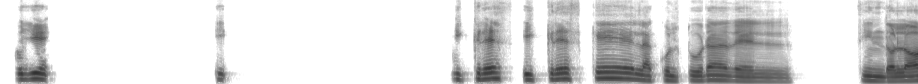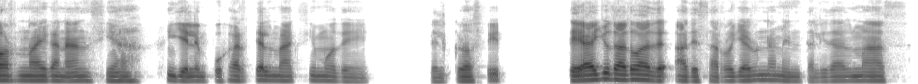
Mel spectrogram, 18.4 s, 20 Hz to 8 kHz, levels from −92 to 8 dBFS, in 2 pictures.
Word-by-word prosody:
Oye 145 0 +4 1.6
Y - - -6 2.2
¿Y 140 -2 -7
crees 155 +2 +3
y 135 -1 +1
crees 150 +1 +1
que 165 0 +3
la 125 -5 +2
cultura 120 +1 0
del 95 -4 -2 0.6
sin 110 -2 +1
dolor 110 +3 +5
no 115 0 -2
hay 115 0 +1
ganancia 105 -1 -4 0.2
y 115 -1 -4
el 105 +1 0
empujarte 105 +1 -6
al 115 - 0
máximo 110 0 -6
de 95 -3 -12 0.6
del 90 -2 -14
CrossFit 105 - -6 0.6
te 115 - +5
ha - - +6
ayudado 135 0 +4
a 125 - +4
de 110 -1 0
a 105 - -4
desarrollar 105 +1 -5
una 125 0 -7
mentalidad 100 -1 -9
más 110 0 -6
110 Hz, 110 wpm, -24 LUFS, 105-125 Hz, 2.2 s, ha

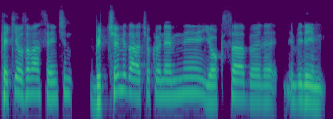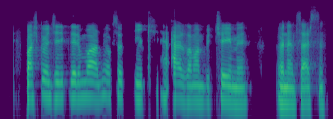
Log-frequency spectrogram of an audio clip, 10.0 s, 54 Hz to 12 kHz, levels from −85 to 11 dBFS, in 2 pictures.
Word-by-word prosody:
peki 155 +3 +3
o 165 - +2
zaman 170 +1 +2
senin 150 -3 -1
için 170 +2 -8 0.3
bütçe 125 - +4
mi 205 -2 -3
daha 160 -3 +4
çok 160 +1 -6
önemli 165 +1 -1
yoksa, 145 +3 +1
böyle, 130 -1 -3
ne 130 - -8
bileyim, 130 -3 +1 0.5
başka 135 +4 +3
önceliklerin 145 0 0
var 145 -2 +5
mı? 155 +4 -11
Yoksa 150 0 -5 0.2
ilk 135 -2 -4 0.2
he - - -5
her 135 -2 +4
zaman 125 -1 -2
bütçeyi 125 +2 +1
mi 115 0 -2 0.4
önemsersin? 110 0 +1
145 Hz, 155 wpm, -26 LUFS, 125-155 Hz, 0.5 s, var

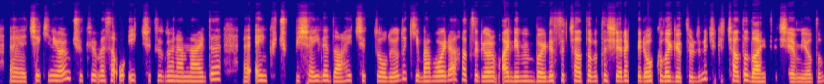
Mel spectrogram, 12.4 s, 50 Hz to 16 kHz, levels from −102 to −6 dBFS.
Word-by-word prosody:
eee, 180 -1 -4
çekiniyorum. 215 +3 +1
Çünkü 225 -1 -3
mesela 215 +1 -3
o 220 - -3
ilk 225 - -5
çıktığı 210 -1 -4
dönemlerde, 190 +4 -3 0.4
eee, - - 0
en 215 -1 +1
küçük - - 0
bir 200 - -2
şeyle 205 +1 +4
dahi 185 +4 -3
çıktığı 200 -2 -2
oluyordu 185 +6 -3
ki 220 - -2
ben 190 0 0
bu 195 +1 -2
arada 205 +4 +2
hatırlıyorum, 195 -5 +1
annemin, 190 0 +2
böyle, 190 +1 +2
sırt 220 +1 -6
çantamı 195 0 +1
taşıyarak 210 -1 +2
beni 190 -1 +2
okula 195 +1 +2
götürdüğünü 190 +6 -1
çünkü 245 - -5
çanta 210 +2 +3
dahi 170 -1 +5 0.2
taşıyamıyordum. 165 +1 0
195 Hz, 160 wpm, -21 LUFS, 190-215 Hz, 0.4 s, dahi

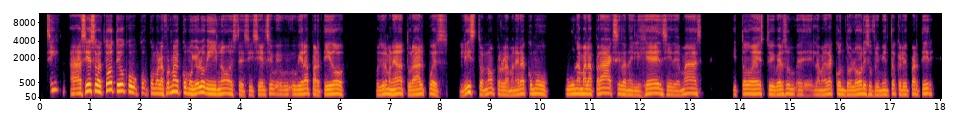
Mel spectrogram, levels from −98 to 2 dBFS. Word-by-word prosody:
Sí, 250 +3 -2 0.2
a 145 +2 -1
así 185 +8 +6
es, 225 - +7
sobre 205 -4 +7
todo 245 +5 +5
te 215 - +4
digo 220 -1 +8
co 180 -9 +3
como 150 -3 -9
como 150 -1 -2
la 140 -1 +2
forma 190 +7 +2
como 150 -6 +1
yo 150 +3 +4
lo 180 +1 +5
vi, 140 -3 +3
¿no? 145 +2 0
Este, 115 -5 -4
si 120 -1 -6
si 125 +4 -2
él 120 -1 -3
se 145 +5 -1
hu 125 -2 -7
hubiera 130 +3 0
partido, 130 +2 0 0.6
pues, 115 - -8
de 130 - +1
una 140 - +1
manera 130 +2 +3
natural, 130 0 -1
pues, 130 -7 -3 0.2
listo, 155 - +1
¿no? 140 +3 -4
Pero 130 -3 -5
la 115 -1 -2
manera 125 +6 -1
como 140 -4 -2 0.3
hubo 130 +1 -1
una 140 0 +1
mala 140 0 +1
praxis, 145 -1 0
la 130 -2 0
negligencia 125 +4 -1
y - - -5
demás, 140 +7 -4 0.6
y 120 - -10
todo 140 +4 -1
esto, 140 -1 -1
y 125 - +2
ver 130 +2 0
su 135 -1 -3
m - - -8 0.2
eh, - - -12
la 120 -1 -6
manera 130 +3 -3
con 125 -4 -2
dolor 125 +4 0
y - - +1
sufrimiento 120 +2 -4
que 125 - -4
lo 120 - -1
vi 120 - -3
partir. 135 +2 -3
135 Hz, 215 wpm, -20 LUFS, 125-145 Hz, 0.6 s, digo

